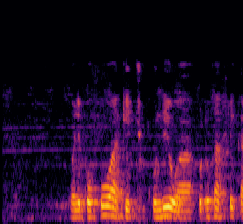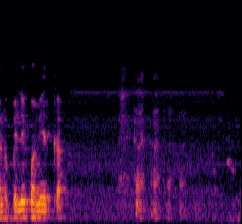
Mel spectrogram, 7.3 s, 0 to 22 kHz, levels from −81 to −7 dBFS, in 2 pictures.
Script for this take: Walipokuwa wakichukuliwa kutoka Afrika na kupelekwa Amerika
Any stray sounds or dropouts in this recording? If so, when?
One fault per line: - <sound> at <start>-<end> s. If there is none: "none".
- laugh at 5.4-6.7 s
